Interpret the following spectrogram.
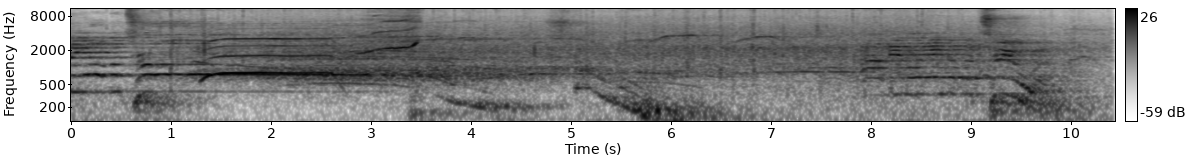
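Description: Arena announcer over the PA, drawing out one long held call as he introduces a strongman finalist, while the crowd cheers and applauds. Announcing speech resumes near the end.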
